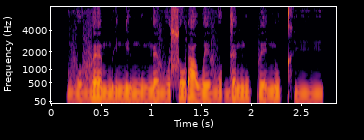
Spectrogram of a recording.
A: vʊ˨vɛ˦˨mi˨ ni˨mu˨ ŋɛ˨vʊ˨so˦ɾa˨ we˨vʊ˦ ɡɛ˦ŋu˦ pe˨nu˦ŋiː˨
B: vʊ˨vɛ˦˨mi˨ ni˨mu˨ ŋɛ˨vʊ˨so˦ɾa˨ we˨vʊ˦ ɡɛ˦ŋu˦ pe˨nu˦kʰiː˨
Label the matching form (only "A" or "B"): B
